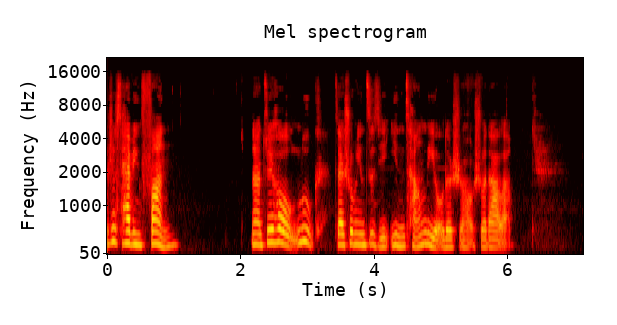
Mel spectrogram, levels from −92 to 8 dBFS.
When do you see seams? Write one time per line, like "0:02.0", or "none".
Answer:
none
